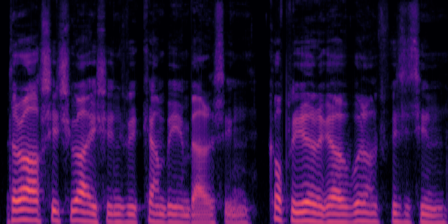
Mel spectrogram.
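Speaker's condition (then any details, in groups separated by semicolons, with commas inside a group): Parkinson's; symptoms possibly audible in voice, may sound quieter and slower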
